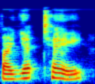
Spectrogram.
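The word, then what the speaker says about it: Bayeté: cochran then known under the alias of bait pronounced by yet tay was a child prodigy and formally trained keyboard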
